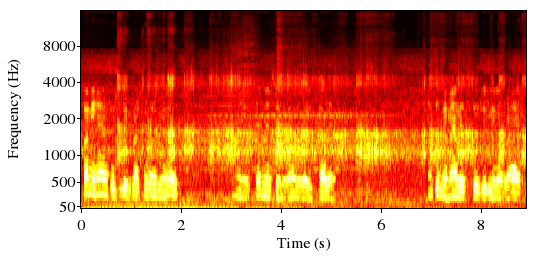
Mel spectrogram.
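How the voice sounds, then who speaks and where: A man's voice: mid-range voice, level tone, moderate pace, pauses often. A man giving a casual video game playthrough commentary, rambling and reading the on-screen text aloud in a half-mumble. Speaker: gaming YouTuber. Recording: dull, noisy home gaming recording.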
